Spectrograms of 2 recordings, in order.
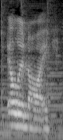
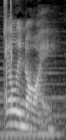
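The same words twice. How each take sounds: First: The final S is silent. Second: The same.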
